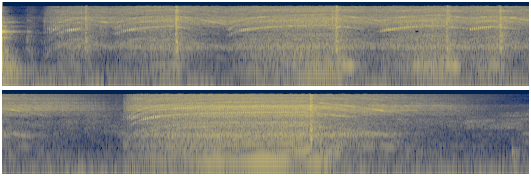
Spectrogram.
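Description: Usha sewing machine motor running under its foot-pedal speed regulator, its whine rising as it speeds up and falling as it slows in several short runs, then one longer, louder run of about three seconds near the end. A few sharp clicks come between the runs.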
